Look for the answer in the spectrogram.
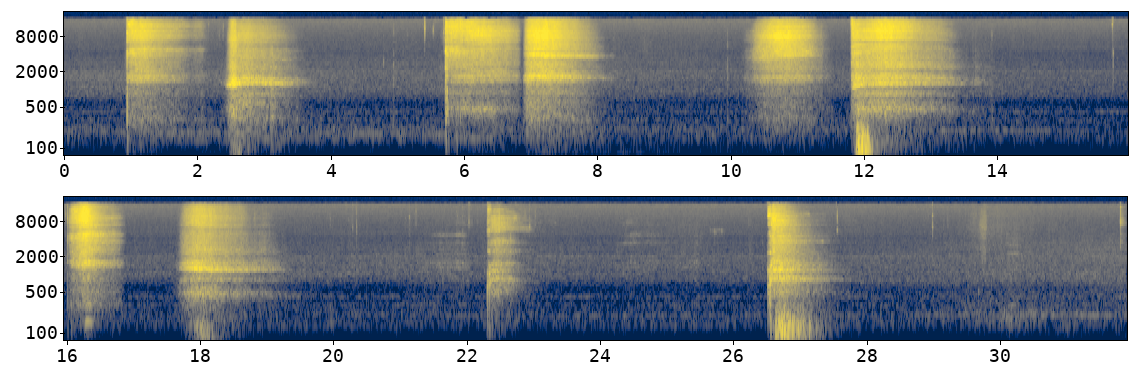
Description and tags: Breathing Sighs
Sigh, Breathing, Groaning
